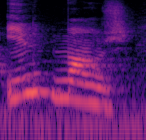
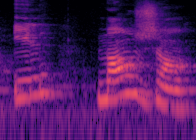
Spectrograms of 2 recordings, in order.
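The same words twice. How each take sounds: First: Il mange said slowly, ending cleanly on the J sound; il mange with no vowel after the final consonant; correct silent ending. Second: Ils mangent with a slow, sounded vowel after the J; common learner mistake. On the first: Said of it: "a gente não fala esse E N T". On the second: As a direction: drag out the ending of ils mangent as if ENT were spoken. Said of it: "um erro muito comum". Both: Shown as a demonstration.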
